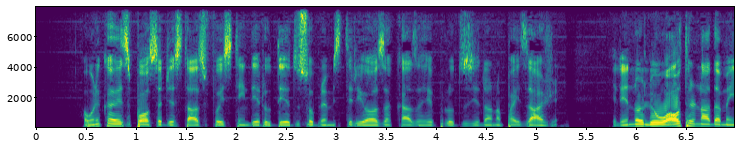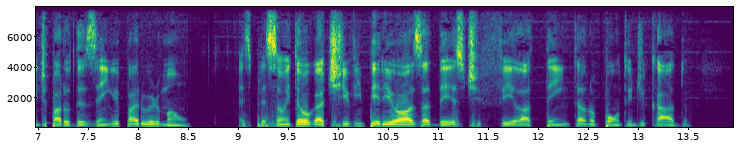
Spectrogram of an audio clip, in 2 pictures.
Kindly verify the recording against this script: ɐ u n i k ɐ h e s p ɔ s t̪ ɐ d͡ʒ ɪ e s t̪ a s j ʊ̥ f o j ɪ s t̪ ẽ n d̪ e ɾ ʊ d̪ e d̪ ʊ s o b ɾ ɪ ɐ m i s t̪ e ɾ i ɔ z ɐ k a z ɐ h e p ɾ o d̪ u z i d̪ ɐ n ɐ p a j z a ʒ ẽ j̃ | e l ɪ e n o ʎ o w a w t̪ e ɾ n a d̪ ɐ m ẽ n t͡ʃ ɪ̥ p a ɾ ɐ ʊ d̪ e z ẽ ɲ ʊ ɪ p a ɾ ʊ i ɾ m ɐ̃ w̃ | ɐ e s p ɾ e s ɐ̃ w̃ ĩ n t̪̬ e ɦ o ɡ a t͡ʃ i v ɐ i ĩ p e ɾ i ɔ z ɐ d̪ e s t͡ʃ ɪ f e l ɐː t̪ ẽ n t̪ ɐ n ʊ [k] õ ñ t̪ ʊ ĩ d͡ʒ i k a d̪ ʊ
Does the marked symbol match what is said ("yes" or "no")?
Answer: no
